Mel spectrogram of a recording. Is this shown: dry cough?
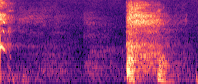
yes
